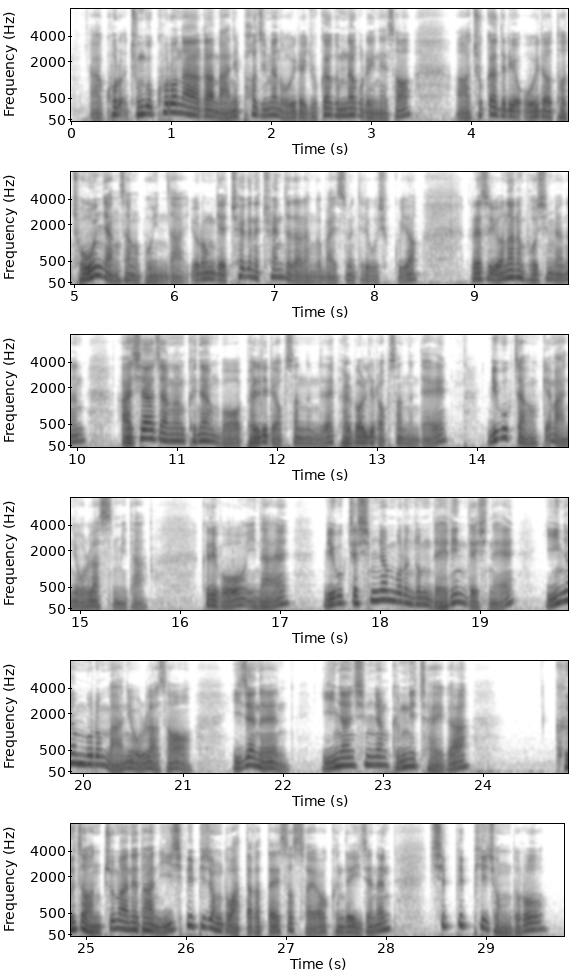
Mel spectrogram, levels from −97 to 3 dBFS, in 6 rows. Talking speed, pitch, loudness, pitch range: 340 characters per minute, 110 Hz, -32 LUFS, 90-135 Hz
